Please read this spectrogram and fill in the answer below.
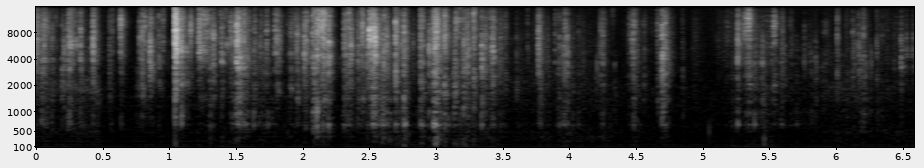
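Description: A foil-lined hockey card pack wrapper being torn open by hand and crinkled as the cards are pulled out. The crackling is dense for the first three seconds or so, then thins to a few rustles.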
